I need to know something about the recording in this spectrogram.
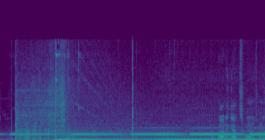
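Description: A car engine cranks, starts and idles with a low rumble.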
